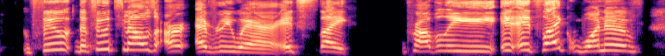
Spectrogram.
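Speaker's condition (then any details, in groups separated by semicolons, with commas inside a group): No condition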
